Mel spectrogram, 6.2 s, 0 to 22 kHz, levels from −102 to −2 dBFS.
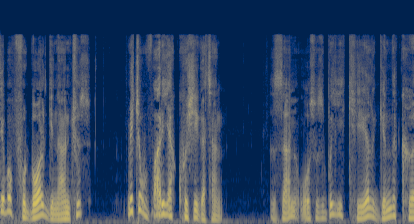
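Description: Throughout, the speech sounds plainly rough and grainy, with nothing above 11.6 kHz. This is likely low-delay AAC compression, whose short frames resolve harmonics poorly, consistent with AAC-ELD near 32 kbps.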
